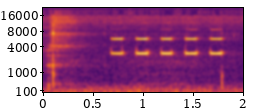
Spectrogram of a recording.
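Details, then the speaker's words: 2010 Honda Civic EX, TPMS scan tool held at the left front tire valve stem: five short high beeps with no confirming tone within about 10 seconds, no reply, likely a bad TPMS sensor. "if you worried about say about 10 seconds if you don't receive anything that means the thing is have a bad sensor"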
